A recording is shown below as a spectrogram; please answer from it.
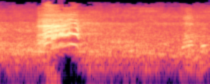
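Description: Blue-and-yellow macaw giving one short, loud call about half a second in.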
